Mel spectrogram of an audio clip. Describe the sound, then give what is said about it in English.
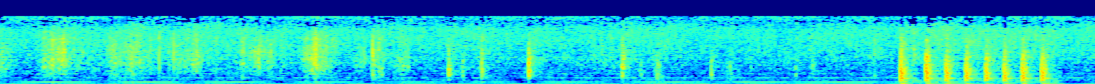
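Knocking on a wooden door: a few scattered, hesitant knocks, then a quick, firm run of about seven raps near the end, over a low steady hum. “No wonder he didn't come to the door.”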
